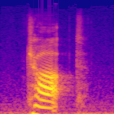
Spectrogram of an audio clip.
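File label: "chopped", English, US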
